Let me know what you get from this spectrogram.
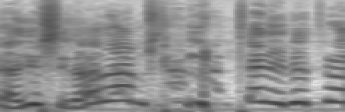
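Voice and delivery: high, laughing mock of the sick man; laughing disbelief. Sick man doubts the pastor, high laughing.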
